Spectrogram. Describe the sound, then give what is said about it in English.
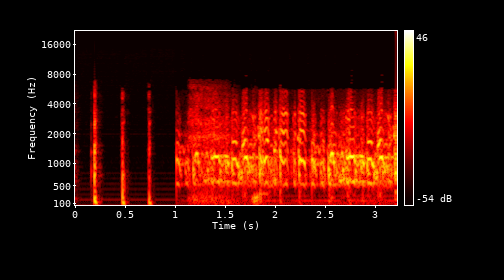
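Three sharp knocking taps, then a loud, rapid, warbling turkey gobble rattles on continuously for a couple of seconds, dense, with no voices. “I never like chicken coops or chicken yards.”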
